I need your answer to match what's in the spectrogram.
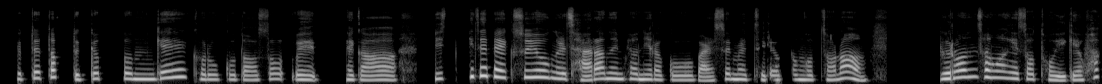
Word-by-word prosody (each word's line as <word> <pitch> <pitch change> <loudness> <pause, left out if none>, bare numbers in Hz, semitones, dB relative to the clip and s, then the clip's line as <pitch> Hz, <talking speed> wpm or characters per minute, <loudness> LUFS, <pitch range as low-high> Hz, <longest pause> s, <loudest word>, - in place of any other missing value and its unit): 그때 250 +4 -2
딱 335 +4 +1
느꼈던 245 +1 +1
게 315 +6 +2
그러고 225 -1 -4
나서 215 +4 -4
왜 220 -2 +1 0.3
제가 210 -1 0 0.4
비스 260 0 -3 0.2
피드백 365 -3 +4
수용을 330 -5 +3
잘하는 250 +5 +2
편이라고 220 -5 -1
말씀을 225 +6 0
드렸던 215 +1 -4
것처럼 215 +1 0 0.7
그런 310 +7 +4
상황에서 300 -7 +1
더 205 -2 -2
이게 190 +2 +1
확 270 +12 -3
240 Hz, 265 characters per minute, -23 LUFS, 210-280 Hz, 0.7 s, 피드백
